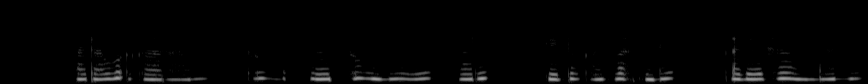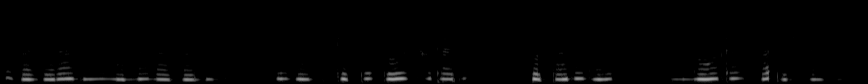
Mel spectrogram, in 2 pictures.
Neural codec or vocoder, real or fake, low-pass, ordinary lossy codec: codec, 16 kHz, 6 kbps, DAC; fake; 3.6 kHz; AAC, 32 kbps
